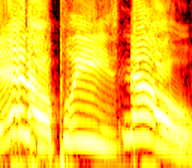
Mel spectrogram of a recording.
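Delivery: shrill, blaring, very high, very loud character voice. Asked to say a requested line, the speaker does the Riggy voice. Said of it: "in the Riggy voice".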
